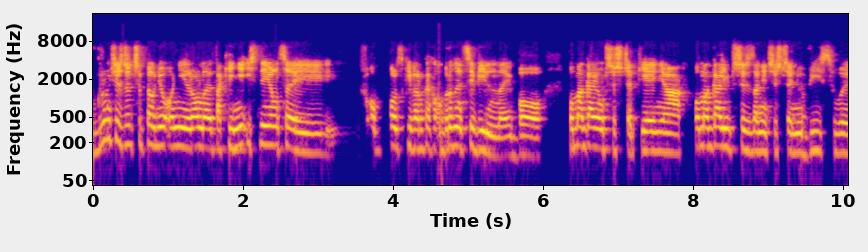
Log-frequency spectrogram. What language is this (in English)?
Polish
